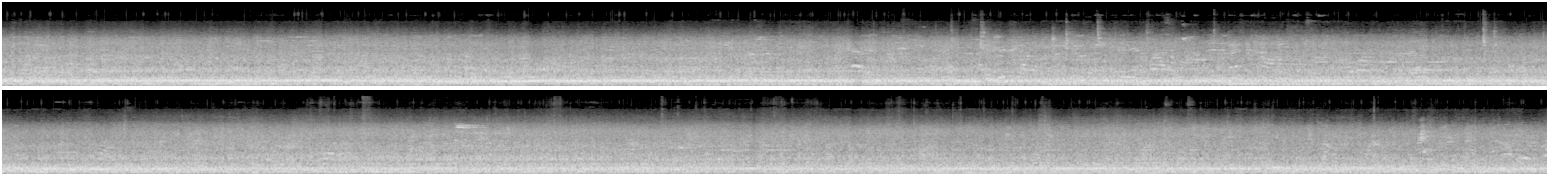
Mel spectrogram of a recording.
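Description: Indoor shopping-mall ambience: a constant low hum with the murmur of voices in the background.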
